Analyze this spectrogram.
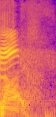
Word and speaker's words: knife: Well, Jeffy, it's not pronounced knife. No, it's not. There's a K, so you pronounce it knife. Well, Jeffy, the K is silent.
